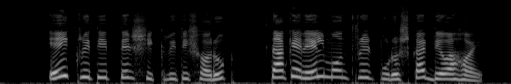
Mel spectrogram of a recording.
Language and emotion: Bengali, neutral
